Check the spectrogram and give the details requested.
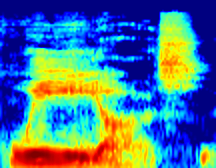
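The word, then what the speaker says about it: υἱός: It's pronounced we. So with a rough breathing, it's huios. This is the word for son, like son of God.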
